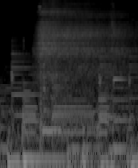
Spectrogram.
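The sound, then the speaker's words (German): A deep, forceful sniff drawn in through one nostril while the other is held shut, a brief onset followed by a steady, airy rush of breath that lasts over a second. “halten Sie sich erst das eine Nasenloch zu und atmen Sie tief ein. Wiederholen Sie das mit dem anderen Nasenloch.”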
